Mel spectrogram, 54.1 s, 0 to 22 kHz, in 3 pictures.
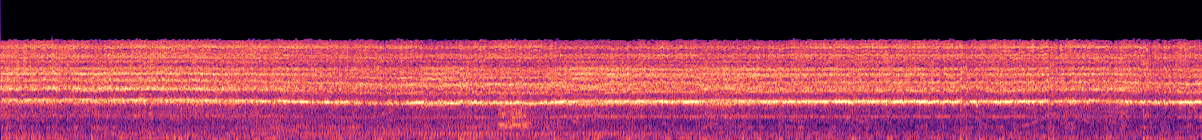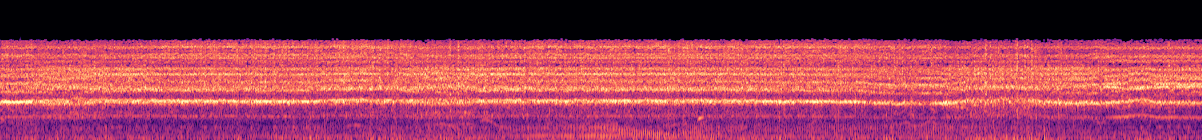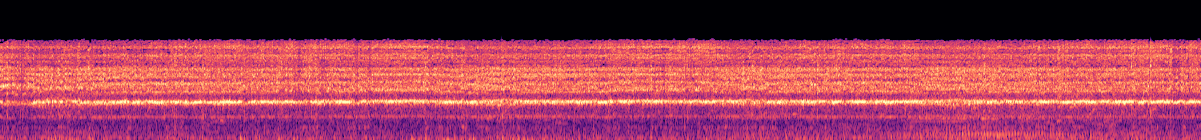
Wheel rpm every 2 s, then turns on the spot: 160, 150, 140, 140, 140, 150, 150, 150, 140, 150, 150, 150, 150, 150, 150, 140, 130, 130, 140, 140, 150, 140, 150, 140, 150, 150, 150.
none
